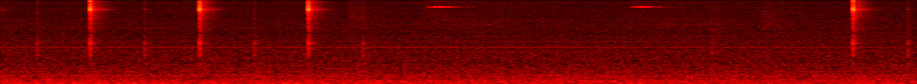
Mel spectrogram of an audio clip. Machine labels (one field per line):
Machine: valve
